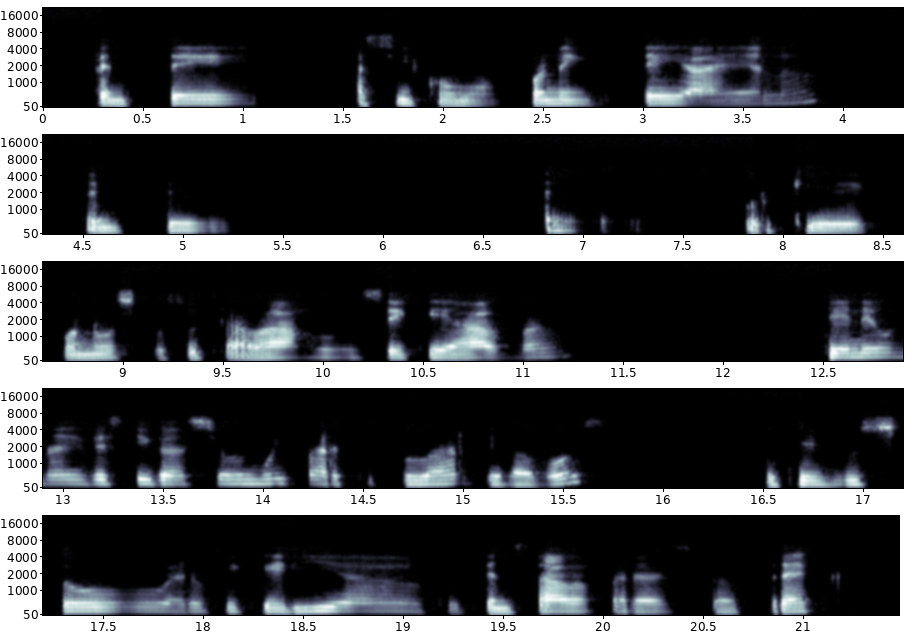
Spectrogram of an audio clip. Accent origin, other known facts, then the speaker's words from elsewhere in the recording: Brazil; Spanish is a second language; Soy una artista brasileña, vivo acá en Río de Janeiro.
